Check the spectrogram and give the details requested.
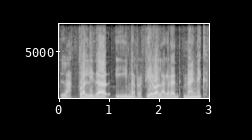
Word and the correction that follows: Mieneke: van der Velden, Mieneke, así se escribe su nombre, Mieneke, Van der Belden.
